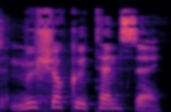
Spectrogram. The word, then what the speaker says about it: Mushoku Tensei: Close. Mushoku Tensei. Jobless Reincarnation. – It wasn't that close, really, when I've got it written in front of me. There are only so many ways you can say that, and I got the three syllables wrong.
